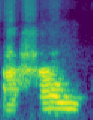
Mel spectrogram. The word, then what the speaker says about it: Ahau: yeah, it's a Mayan word, so with a Spanish pronunciation.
